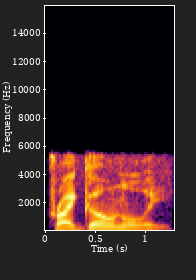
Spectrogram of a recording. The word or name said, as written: trigonally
